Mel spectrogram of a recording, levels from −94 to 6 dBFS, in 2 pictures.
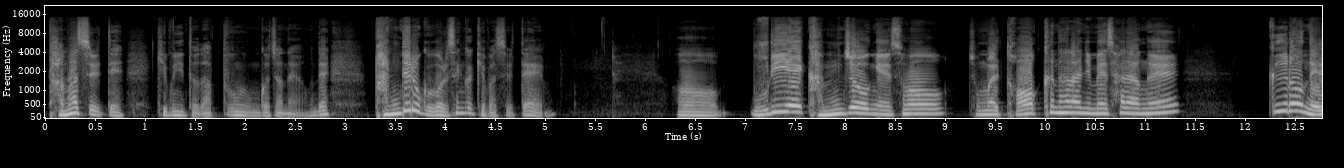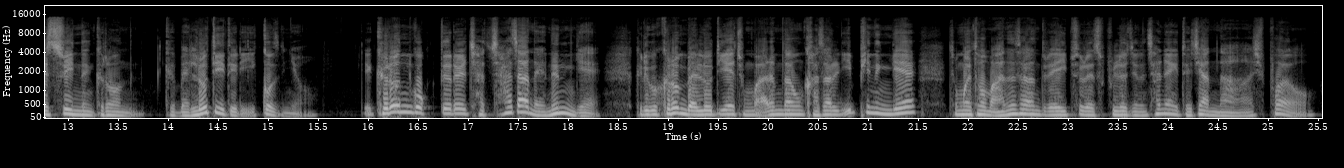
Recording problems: distortion; slight; 10 dB below the speech

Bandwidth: 14.5 kHz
